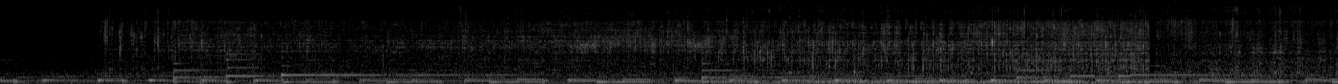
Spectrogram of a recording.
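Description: Water running from a garden hose onto plant leaves and soil: a steady hiss of pouring and spraying water that starts about a second in, with background music.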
